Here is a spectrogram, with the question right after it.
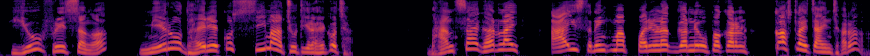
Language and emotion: Nepali, angry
